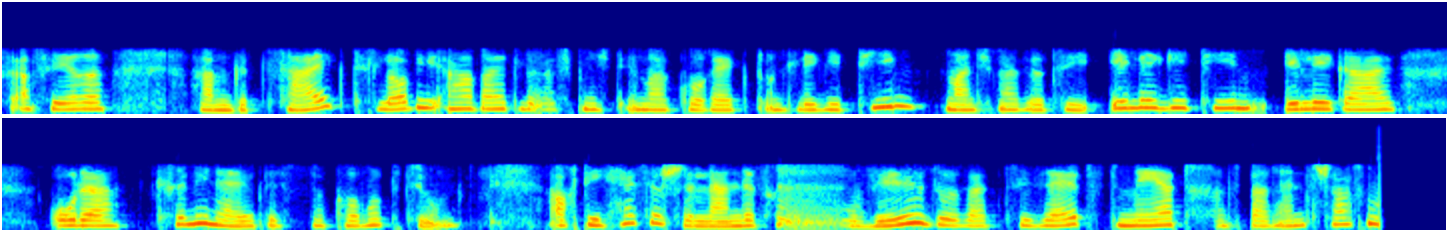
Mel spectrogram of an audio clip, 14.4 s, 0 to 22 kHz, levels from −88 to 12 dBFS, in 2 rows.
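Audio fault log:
throughout: G.729 codec. The speech passes through an 8 kbit/s G.729A coder, and the damage is plainly audible. The coder rebuilds each 10 ms frame from a vocal tract filter, a pitch predictor and a handful of pulses. Everything above 4 kHz is gone, so the sound is dull and boxed in. The sparse pulses leave the voice rough and slightly synthetic.
0.79–0.85 s, 2.65–2.78 s, 6.24–6.33 s, 8.73–8.78 s, 11.12–11.57 s, 13.20–13.34 s: VoIP packet loss concealed by the speech codec. About 40, 60, 80, 60, 320 and 80 ms of audio went missing. The decoder filled each gap by repeating its last pitch and filter at falling gain. That stretches the sound into a fading buzz or coloured noise. The long gap near 11.1 s fades furthest. After each gap the voice stays weak briefly while the decoder recovers.
14.11 s: cut-off end. The audio stops mid-sound at 14.11 s. It falls straight to digital silence with no decay. 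The final stretch of buffered audio was never written out or played.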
